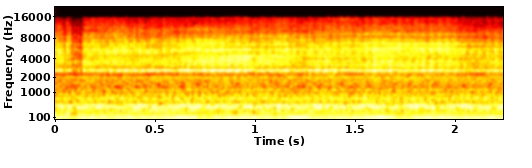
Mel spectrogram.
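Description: Electric lapidary machine running steadily with its 1200-grit diamond Nova wheel spinning, an opal on a dop stick held against the wet wheel for pre-polishing. A constant hum with a thin, steady high whine over an even hiss.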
